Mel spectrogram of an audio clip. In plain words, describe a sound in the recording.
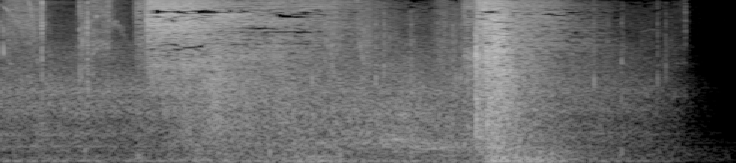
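A heavy door swings open with a rush.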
